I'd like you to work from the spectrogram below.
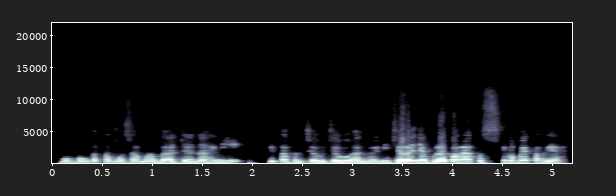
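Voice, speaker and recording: A woman's voice: medium pitch, fast talker. Chatty Indonesian woman, dull lo-fi sound. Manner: mixes English phrases into speech. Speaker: webinar moderator. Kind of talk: chatty, informal hosting. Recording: dull, lo-fi online call.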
